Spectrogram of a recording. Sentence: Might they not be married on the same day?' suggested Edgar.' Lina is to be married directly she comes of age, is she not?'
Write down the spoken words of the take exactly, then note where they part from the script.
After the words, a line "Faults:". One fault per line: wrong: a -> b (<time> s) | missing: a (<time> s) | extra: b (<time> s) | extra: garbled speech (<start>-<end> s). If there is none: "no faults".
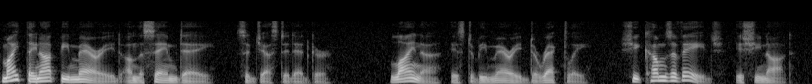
Might they not be married on the same day?' suggested Edgar.' Lina is to be married directly she comes of age, is she not?'
Faults:
no faults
